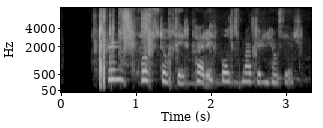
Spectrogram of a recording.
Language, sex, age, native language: Icelandic, female, 11, Icelandic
